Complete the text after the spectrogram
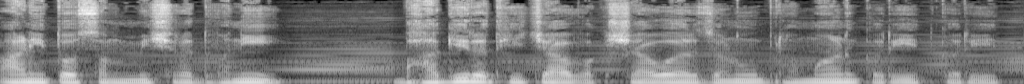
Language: Marathi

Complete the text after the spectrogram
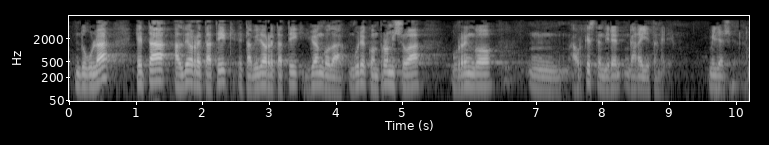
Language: Basque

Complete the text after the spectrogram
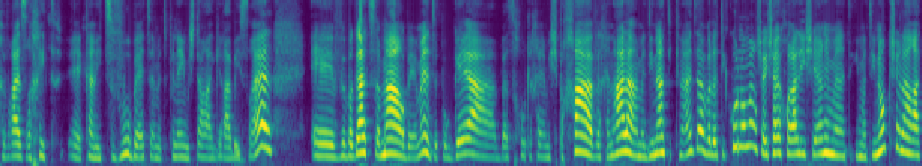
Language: Hebrew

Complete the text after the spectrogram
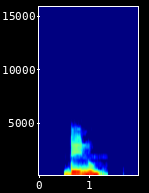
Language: Gen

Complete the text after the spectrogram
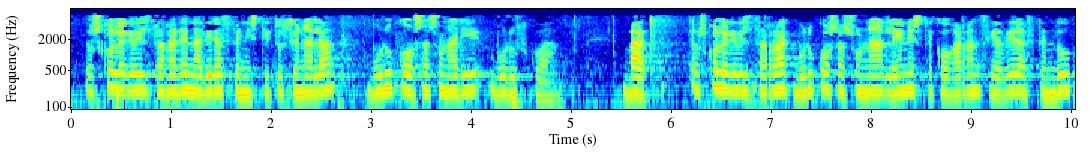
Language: Basque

